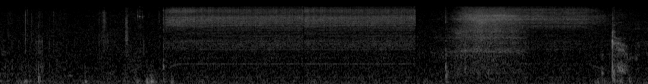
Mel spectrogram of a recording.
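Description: A steady high hiss with a faint steady tone under it, switching on about one and a half seconds in and cutting off abruptly just past four seconds. It swells up again briefly and fades. A few faint clicks come before it.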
